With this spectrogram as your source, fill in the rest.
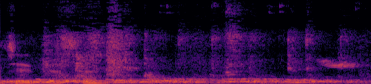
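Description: A female Kaldam pigeon and others at a pigeon dealer's shop coo in a soft, steady low murmur, close and continuous under a busy indoor background with some talk.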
